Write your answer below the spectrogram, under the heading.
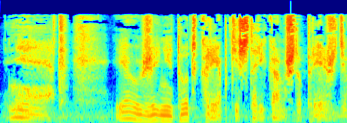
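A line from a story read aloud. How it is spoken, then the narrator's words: Sigh. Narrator (Russian): вздохнул он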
